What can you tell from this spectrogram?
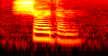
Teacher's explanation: show is stressed and them is unstressed so we say show them this is vowel and consonant linking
